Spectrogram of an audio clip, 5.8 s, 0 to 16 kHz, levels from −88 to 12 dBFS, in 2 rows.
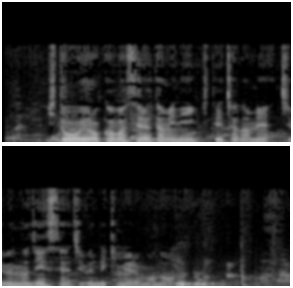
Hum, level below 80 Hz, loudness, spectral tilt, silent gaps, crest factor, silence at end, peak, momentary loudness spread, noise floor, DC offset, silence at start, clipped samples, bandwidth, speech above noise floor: none; -60 dBFS; -24 LUFS; -5.5 dB/octave; none; 20 dB; 0 s; -6 dBFS; 21 LU; -44 dBFS; under 0.1%; 0.05 s; under 0.1%; 11.5 kHz; 20 dB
